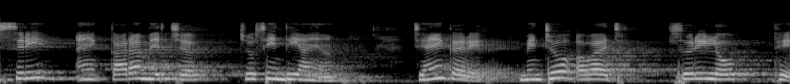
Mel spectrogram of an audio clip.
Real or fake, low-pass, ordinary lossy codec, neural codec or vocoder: fake; 7.2 kHz; none; vocoder, 22.05 kHz, 80 mel bands, Vocos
